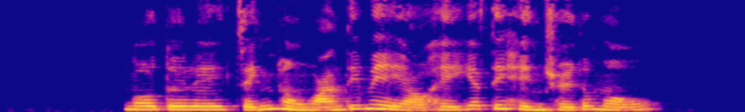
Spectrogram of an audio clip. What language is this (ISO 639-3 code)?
yue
